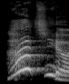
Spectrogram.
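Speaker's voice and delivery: exaggerated sneeze imitation; loud imitated sneeze. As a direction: belt out a fake sneeze. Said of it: "he would just like".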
